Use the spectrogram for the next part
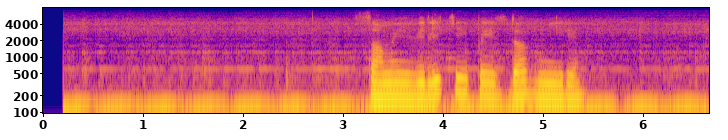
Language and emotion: Russian, neutral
